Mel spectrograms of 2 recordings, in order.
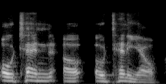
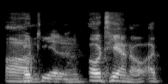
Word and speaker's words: Otieno: It's a story we've been talking about for days now on the podcast and our newscast, the death of Irvo Otieno. – Otieno.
